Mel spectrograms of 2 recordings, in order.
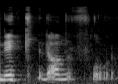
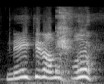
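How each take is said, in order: First: Put-on Naked said slow and quiet with long a, nay-kid; naked as spelled. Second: Naked said loud and high as nek-id; naked as nekkid. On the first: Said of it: "The, not vernacular". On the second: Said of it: "I don't know why I read it". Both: Shown as a demonstration.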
